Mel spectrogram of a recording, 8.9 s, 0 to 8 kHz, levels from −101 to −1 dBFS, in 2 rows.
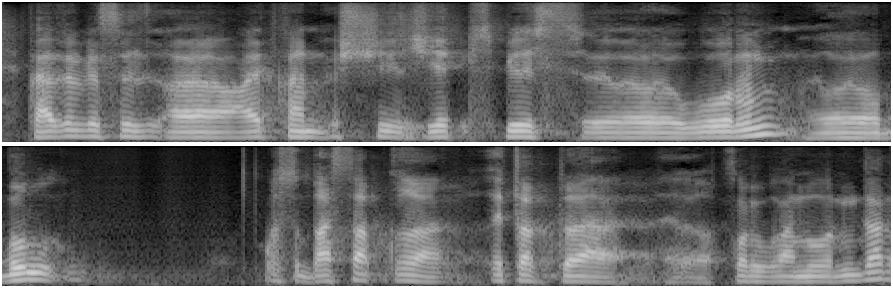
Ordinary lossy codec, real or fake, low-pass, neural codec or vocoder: none; fake; none; codec, 16 kHz, 1 kbps, FreqCodec, larger model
